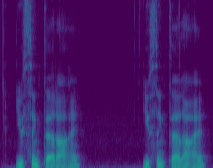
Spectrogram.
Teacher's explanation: Notice there's a very slight pause for me after I say that.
